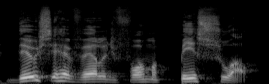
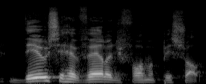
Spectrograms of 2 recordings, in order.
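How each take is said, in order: First: "Deus se revela de forma pessoal" said slowly, leaning on "Deus"; slow emphatic statement. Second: "Deus se revela de forma pessoal" repeated lower, stressing "Deus"; lower repeated emphasis. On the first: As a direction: lay it down slowly, stressing "Deus". (ênfase lenta em "Deus") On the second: (repetição mais grave com ênfase em "Deus") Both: Shown as a demonstration.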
